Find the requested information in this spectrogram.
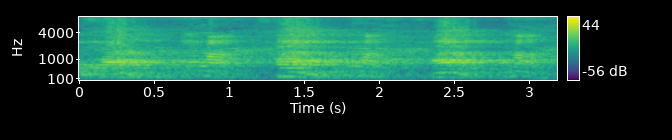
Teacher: Kita sebut ha. Dia makhrajnya dari dalam tenggorokan, pangkal tenggorokan.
